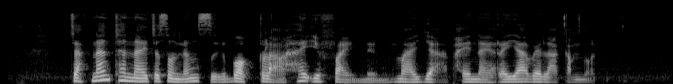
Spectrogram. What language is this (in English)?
Thai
